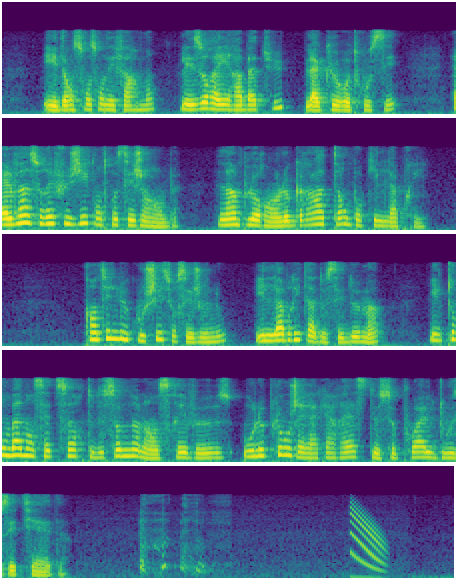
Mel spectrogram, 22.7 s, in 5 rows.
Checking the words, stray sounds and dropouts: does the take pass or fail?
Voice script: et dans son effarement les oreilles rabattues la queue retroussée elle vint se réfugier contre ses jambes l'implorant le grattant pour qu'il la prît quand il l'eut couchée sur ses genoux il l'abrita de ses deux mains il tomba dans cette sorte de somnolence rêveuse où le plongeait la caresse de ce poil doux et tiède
fail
